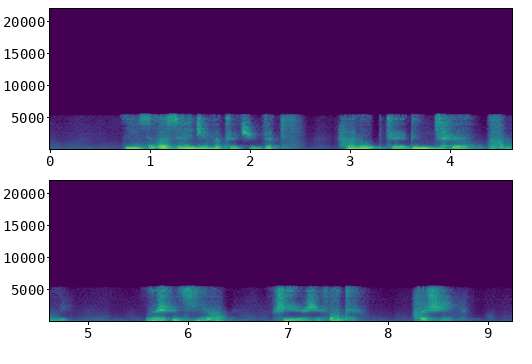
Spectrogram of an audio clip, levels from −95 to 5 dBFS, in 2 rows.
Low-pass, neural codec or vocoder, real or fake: 5.4 kHz; codec, 44.1 kHz, 0.9 kbps, DAC; fake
